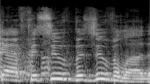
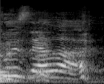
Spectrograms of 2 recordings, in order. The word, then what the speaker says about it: vuvuzela: It's like Vesuvula, the horn at the... – Vuvuzela.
